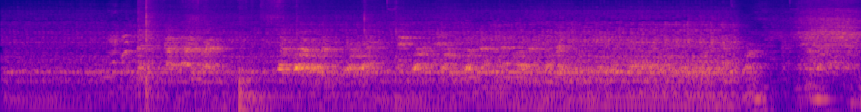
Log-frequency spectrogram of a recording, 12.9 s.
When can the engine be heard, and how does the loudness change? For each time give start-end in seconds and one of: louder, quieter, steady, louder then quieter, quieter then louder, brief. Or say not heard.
0.0-12.8 louder.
